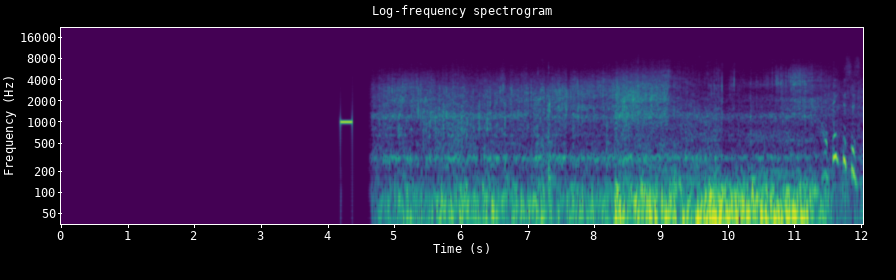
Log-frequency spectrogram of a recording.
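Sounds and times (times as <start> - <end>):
bike tyres rolling on gravel: 4.6 - 12.0
wind buffeting microphone: 5.0 - 12.0.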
